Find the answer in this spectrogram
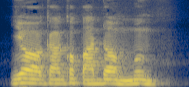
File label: Kelantan-Pattani Malay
